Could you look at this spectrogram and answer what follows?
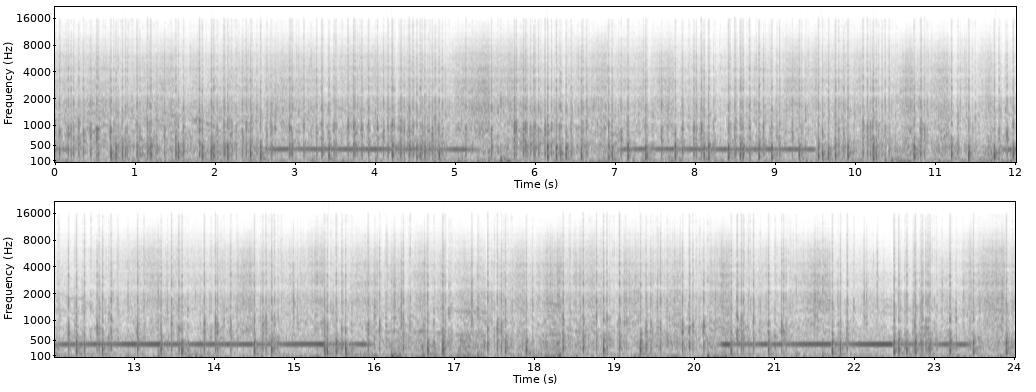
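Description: Aerial fireworks shells bursting in rapid, continuous succession, a dense barrage of bangs. A steady low held tone comes and goes several times behind the bangs, each time for two to four seconds.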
